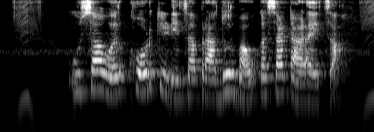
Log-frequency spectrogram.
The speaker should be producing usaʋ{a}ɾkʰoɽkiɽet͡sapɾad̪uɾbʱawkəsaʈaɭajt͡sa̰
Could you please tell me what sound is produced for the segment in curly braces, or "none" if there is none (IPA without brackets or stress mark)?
ə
